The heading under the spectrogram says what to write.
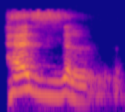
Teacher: sukun haz dialirkan, kemudian lam sukun kan juga dialirkan meskipun tidak sebanyak zai sukun. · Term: sifat huruf ketika sukun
